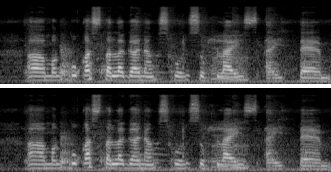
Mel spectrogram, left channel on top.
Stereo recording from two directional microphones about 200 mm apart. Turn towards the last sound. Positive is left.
turn(degrees=10)  # may be behind; listen again after turning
